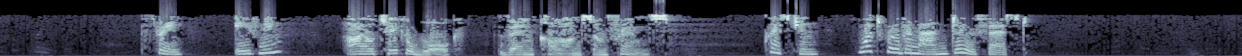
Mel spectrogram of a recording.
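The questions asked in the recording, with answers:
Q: What will the man do first?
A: Take a walk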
